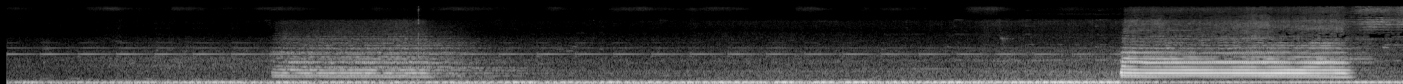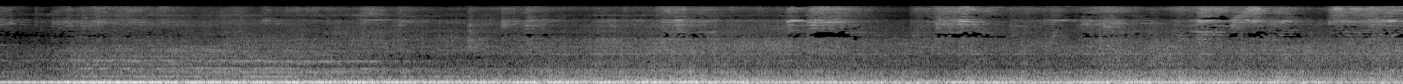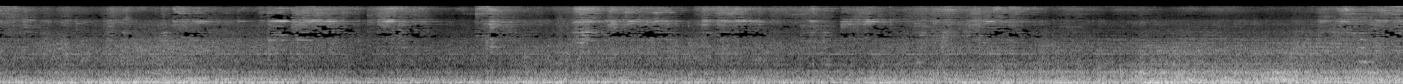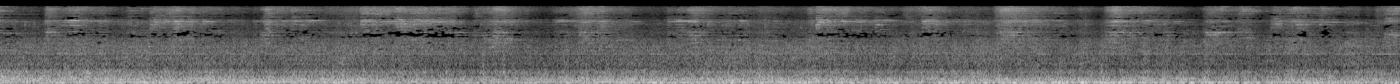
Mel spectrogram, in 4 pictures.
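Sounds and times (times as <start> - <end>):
diesel locomotive engine running: 0.4 - 56.0
train horn blasts: 2.6 - 5.6, 11.1 - 18.8.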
